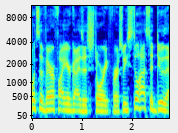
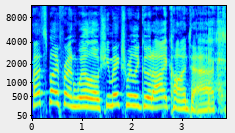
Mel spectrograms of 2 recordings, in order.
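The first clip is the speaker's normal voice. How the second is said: high character voice in head voice; 7 semitones higher than usual. A reanimated severed head introduces its friend Willow; higher-pitched head voice. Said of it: "Okay, so they'll cast Speak with the Dead, and then the head will kind of like, hi, I'm [name]. / He's staring straight at [name]. / I think he was a little bit higher pitched than that, ... I think h".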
